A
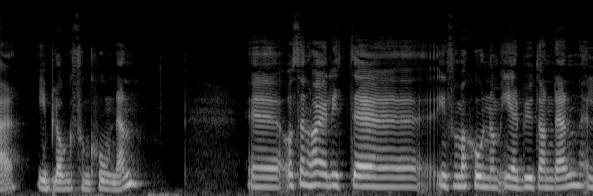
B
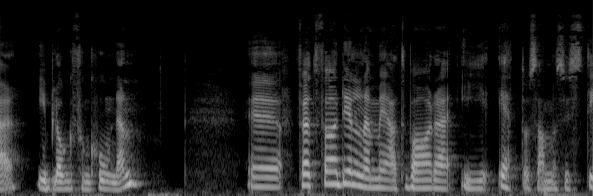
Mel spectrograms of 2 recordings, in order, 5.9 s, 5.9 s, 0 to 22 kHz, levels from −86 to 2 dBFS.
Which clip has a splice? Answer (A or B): B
